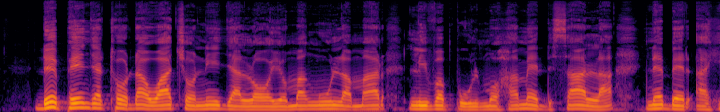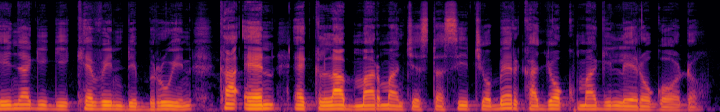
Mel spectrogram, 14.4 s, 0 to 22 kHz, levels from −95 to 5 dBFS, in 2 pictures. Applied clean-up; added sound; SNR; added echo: none; none; none; none.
